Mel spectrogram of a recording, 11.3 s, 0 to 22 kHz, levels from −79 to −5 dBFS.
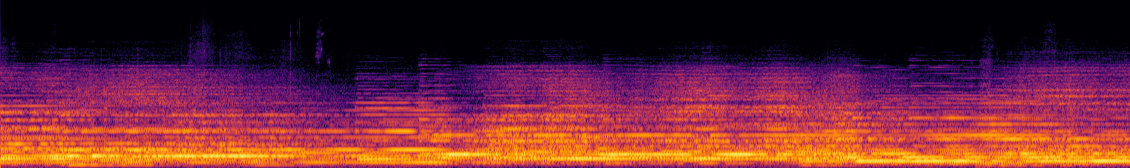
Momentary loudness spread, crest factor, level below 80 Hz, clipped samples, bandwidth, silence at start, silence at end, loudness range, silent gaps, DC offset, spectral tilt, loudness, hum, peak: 3 LU; 12 dB; -50 dBFS; under 0.1%; 5.6 kHz; 0 s; 0 s; 1 LU; none; under 0.1%; -9.5 dB/octave; -15 LUFS; none; -2 dBFS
